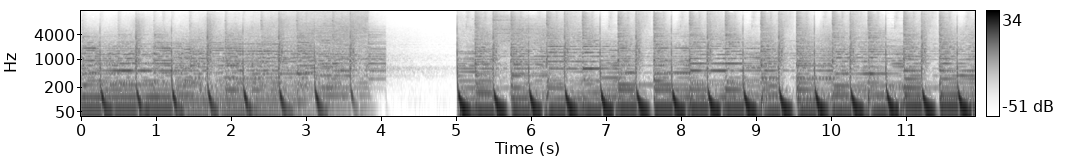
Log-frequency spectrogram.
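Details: Pounding electronic dance music with a fast regular beat drops out for about a second, then resumes, with no animal sound.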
